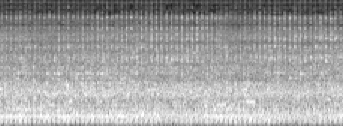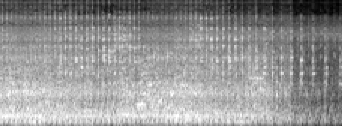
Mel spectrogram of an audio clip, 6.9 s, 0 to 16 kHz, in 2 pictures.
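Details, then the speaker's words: Briggs & Stratton 6.0 hp single-cylinder mower engine, seized from long sitting, primer gasket torn, bottle-fed fuel. Loud, rough, uneven chugging that falters and dies. Owner thinks the varnished carburetor needle valve is sticking. "i think that needle valve's sticking every once in a while now"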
